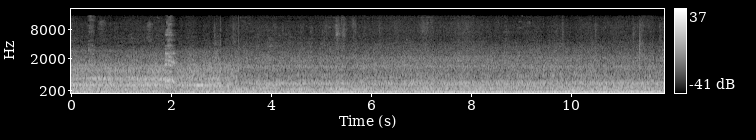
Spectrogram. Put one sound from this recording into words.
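A moving train rumbles steadily.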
